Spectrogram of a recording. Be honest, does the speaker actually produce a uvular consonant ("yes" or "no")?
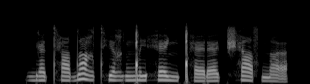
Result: yes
